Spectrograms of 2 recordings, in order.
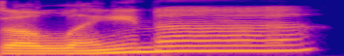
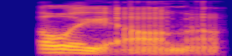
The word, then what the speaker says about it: Eliana: So again, going to the background checks for how does she pronounce her name? Is it Elena? Eliana. Eliana. Okay, for Eliana, um, she has a corporation registered to her, an LLC in Nevada.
